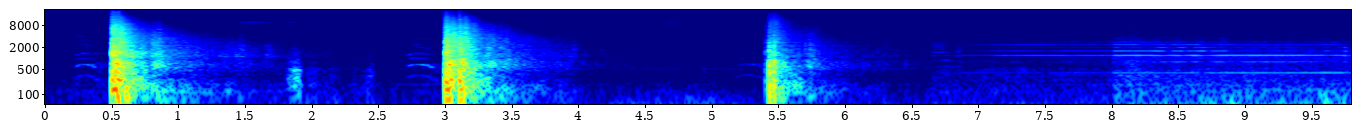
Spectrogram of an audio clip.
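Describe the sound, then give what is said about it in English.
A rifle salute volley at a veterans' ceremony: three loud, sharp cracks, evenly spaced a few seconds apart, each with a ringing tail. Faint sustained tones begin near the end. “We will now honor our departed veterans with the rifle salute and the taps.”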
